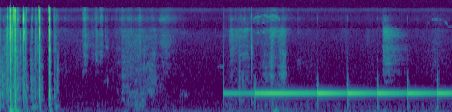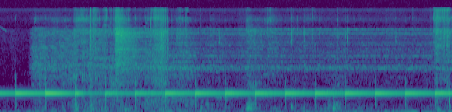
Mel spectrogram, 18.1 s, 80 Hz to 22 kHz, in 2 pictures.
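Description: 2015 Chevrolet Cruze dashboard warning chime with the ignition switched on and the engine off: a single-pitched ding repeating nearly twice a second, starting about four seconds in. A few handling clicks come near the start.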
